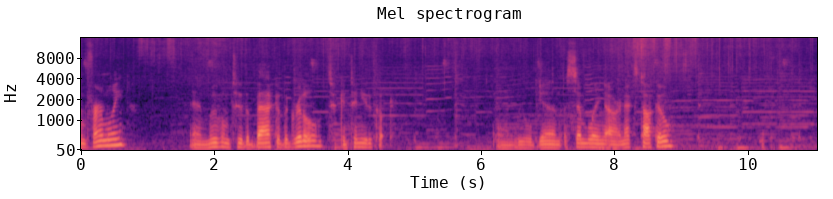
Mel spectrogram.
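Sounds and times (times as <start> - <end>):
soft background music: 0.0 - 11.0
tortilla sizzling in oil: 0.0 - 11.0.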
